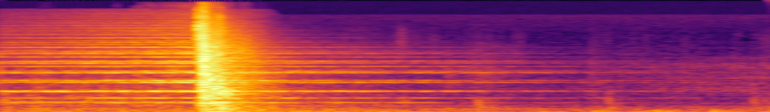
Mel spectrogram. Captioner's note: tense music; door bangs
